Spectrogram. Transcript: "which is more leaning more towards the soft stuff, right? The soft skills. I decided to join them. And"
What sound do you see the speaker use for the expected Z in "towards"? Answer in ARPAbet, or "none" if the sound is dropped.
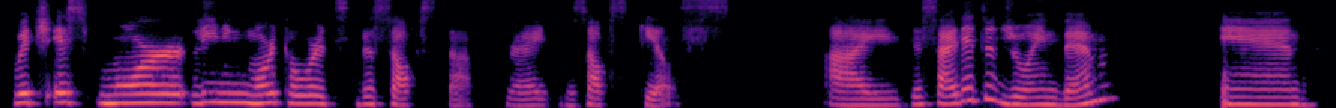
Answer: S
